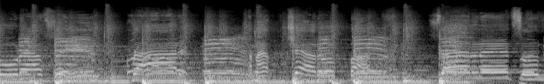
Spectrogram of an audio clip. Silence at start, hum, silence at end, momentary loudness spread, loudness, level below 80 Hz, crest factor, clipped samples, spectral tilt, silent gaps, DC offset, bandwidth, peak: 0 s; none; 0 s; 4 LU; -15 LUFS; -22 dBFS; 14 dB; under 0.1%; -5 dB/octave; none; under 0.1%; 18 kHz; 0 dBFS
